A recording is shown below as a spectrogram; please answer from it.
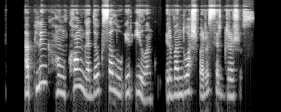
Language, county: Lithuanian, Vilnius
